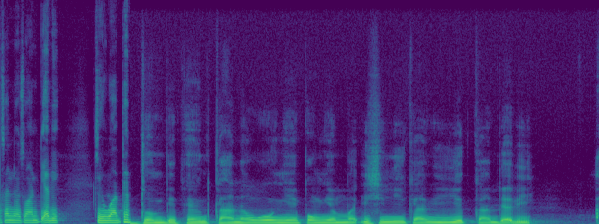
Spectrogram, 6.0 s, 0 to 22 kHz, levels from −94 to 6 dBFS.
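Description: Right at the start, from 0 to 1.3 s, there's a section at the wrong speed: the speech runs at 1.99 times its recorded rate, so it comes out high and hurried, pitched up around ten semitones. That stretch was likely fitted to the wrong clock during editing or playback.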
